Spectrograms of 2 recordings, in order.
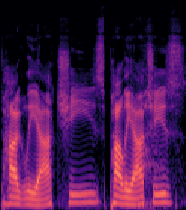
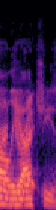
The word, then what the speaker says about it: Pagliacci: They You do live in a deliver Pagliacci zone. Exactly. And I'm mad that I pronounced the G in Pagliacci the first time I said it.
